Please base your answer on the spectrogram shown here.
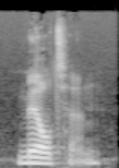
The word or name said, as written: Milton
